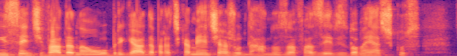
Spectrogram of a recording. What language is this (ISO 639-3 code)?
por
